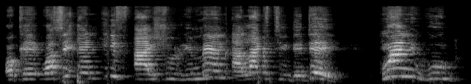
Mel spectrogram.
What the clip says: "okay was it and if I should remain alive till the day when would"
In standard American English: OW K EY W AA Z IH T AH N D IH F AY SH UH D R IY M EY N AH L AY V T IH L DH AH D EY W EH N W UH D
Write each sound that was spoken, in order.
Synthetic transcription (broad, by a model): OW K EY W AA S IH T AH N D IH F AY SH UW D R IY M EY N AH L AY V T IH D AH D EY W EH N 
